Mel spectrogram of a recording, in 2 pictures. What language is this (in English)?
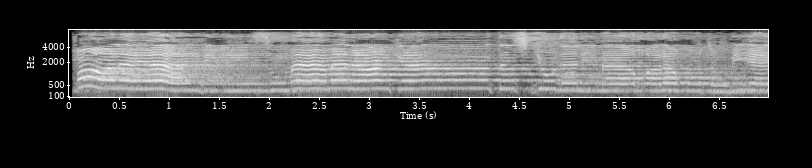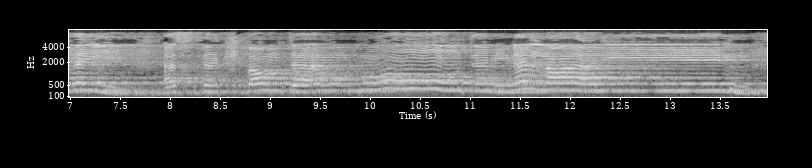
Arabic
